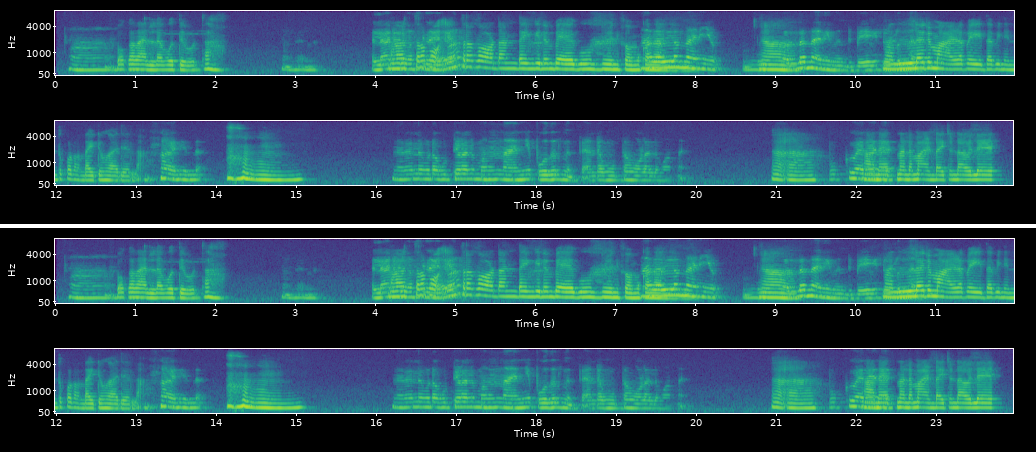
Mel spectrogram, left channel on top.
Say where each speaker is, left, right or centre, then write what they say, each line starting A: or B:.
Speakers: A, on the right; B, on the right.
A: ആഹ്
B: പ്പ നല്ല ബുദ്ധിമുട്ടാ
A: അതന്നെ എല്ലാരും
B: ആഹ്എത്ര
A: ഒരു ബസ്സിലാ
B: കോഎത്ര
A: വരുവാ
B: കോട ണ്ടെങ്കിലും ബാഗും യൂണിഫോമക്കെ
A: എന്നാലെല്ലാം
B: നാനേയില്ലേ
A: നനയും ബുക്കും
B: ആഹ്
A: എല്ലാം നനയുന്നുണ്ട് ബേഗിന്റെ
B: നല്ലൊരു
A: ഉള്ളിന്ന് തന്നെ
B: മഴ പെയ്താ പിന്നെ എന്ത് ഗുണം ഉണ്ടായിട്ടും കാര്യല്ല
A: കാര്യല്ല
B: ഹം
A: നിരല്ലാം ഇവിടെ കുട്ടിളെല്ലാം വന്ന് നനഞ്ഞ പൊതിർന്നിട്ട് എന്റെ മൂത്ത മോളെല്ലാം വന്ന്.
B: ആ് ആഹ്
A: ബുക്ക് വരെ
B: ആ നേരത്തെ നല്ല മഴ ഉണ്ടായിട്ടുണ്ടാവല്ലേ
